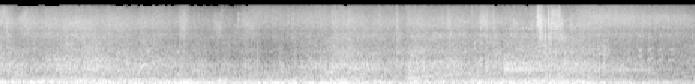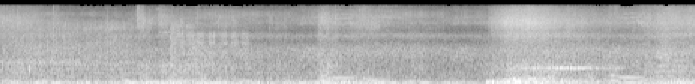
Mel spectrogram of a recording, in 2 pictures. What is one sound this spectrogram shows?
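Magic spells whoosh and blast.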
